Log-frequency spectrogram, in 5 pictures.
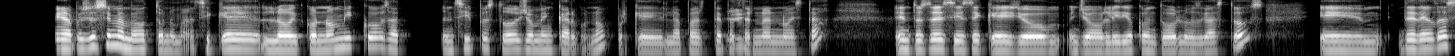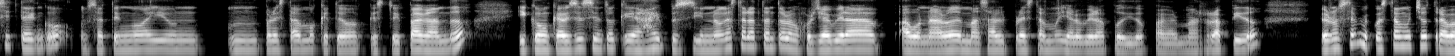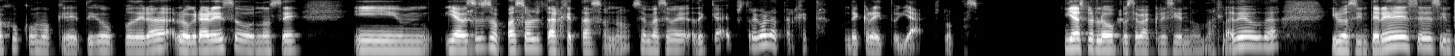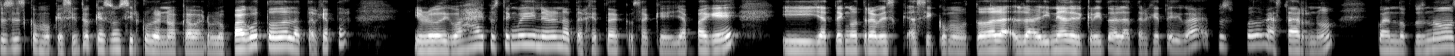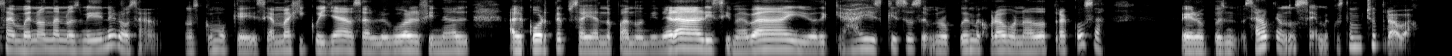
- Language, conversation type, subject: Spanish, advice, ¿Cómo puedo cambiar mis hábitos de gasto para ahorrar más?
- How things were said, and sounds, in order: other background noise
